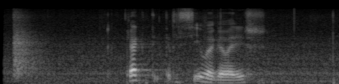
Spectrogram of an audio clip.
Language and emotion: Russian, neutral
